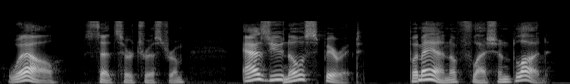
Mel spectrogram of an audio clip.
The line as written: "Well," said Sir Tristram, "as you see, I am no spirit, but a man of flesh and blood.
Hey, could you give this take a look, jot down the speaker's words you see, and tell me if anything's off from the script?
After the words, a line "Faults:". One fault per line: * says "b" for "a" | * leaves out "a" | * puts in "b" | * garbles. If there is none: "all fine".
"Well," said Sir Tristram, "as you no spirit, but man of flesh and blood.
Faults:
* leaves out "see I am"
* leaves out "a"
